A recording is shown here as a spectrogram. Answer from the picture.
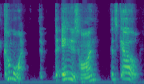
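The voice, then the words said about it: Put-on Baltimore accent. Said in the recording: “that's a Baltimore accent.”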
